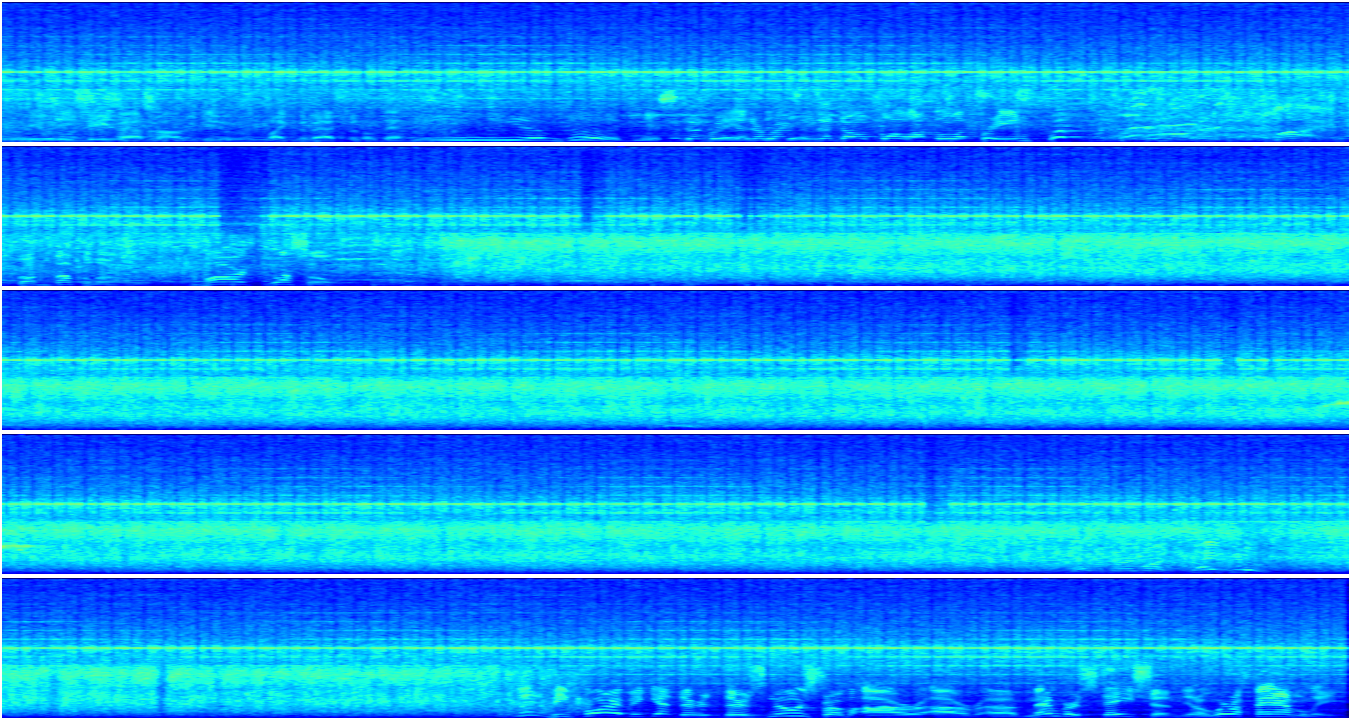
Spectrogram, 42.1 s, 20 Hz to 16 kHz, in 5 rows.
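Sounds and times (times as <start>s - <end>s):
audience applauding: 0.0s - 37.9s.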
